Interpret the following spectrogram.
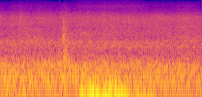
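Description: Low microphone rumble and handling noise from a handheld camera being carried and turned, over a steady background hum, with a low bump about a second in.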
